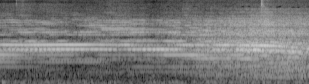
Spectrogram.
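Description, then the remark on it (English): A train rumbles past, its steady low clatter under a long, shrill horn or whistle that holds throughout and swells louder toward the end, with no voices. “And on that train that just passed by, it's a fun fact, that train that just passed by, if you look close enough, you can see”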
